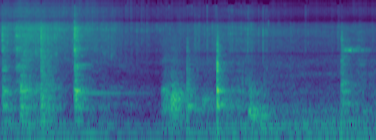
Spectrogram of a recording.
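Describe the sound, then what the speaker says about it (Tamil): Vanjaram fish fry pieces frying in hot oil, with a soft bubbling sizzle and a few sharp clinks and scrapes of a utensil against the pan, close by and without talk. "இதே மாதிரி மீதி உள்ள ஃபிஷ் எல்லாம் ஃப்ரை பண்ணி எடுத்துகிட்டு வந்துக்கிறேன்"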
